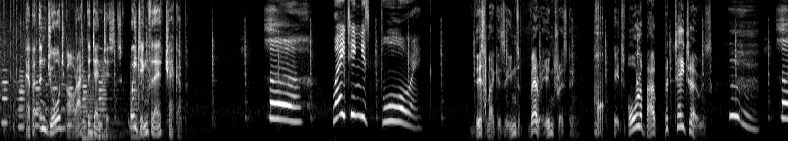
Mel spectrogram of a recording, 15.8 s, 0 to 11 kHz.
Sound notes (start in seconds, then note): 5.2 yawns; 11.7 snorts; 14.6 yawns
